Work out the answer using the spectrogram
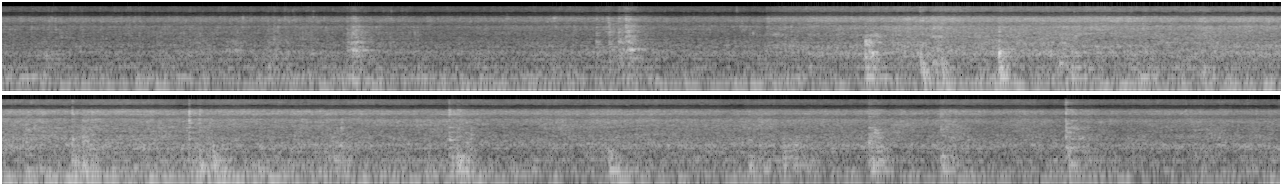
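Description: Briefly boiled mushrooms sizzling in hot oil in a frying pan with tomato and onion, stirred with a metal spoon that clicks and scrapes against the pan now and then. The sizzle grows louder about four seconds in.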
